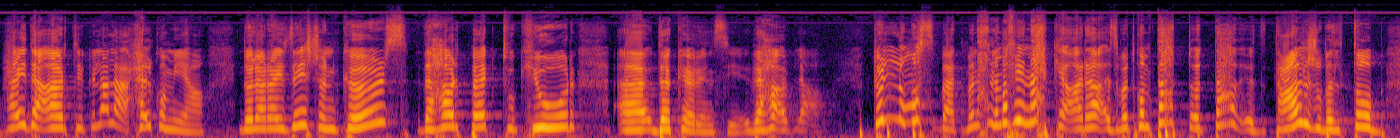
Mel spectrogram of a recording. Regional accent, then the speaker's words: Lebanon; أنا لبنانية وما بحمل غير جنسية

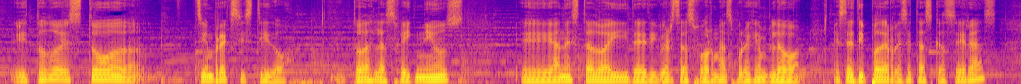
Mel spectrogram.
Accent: Mexico; moved away as an adult; also born or lived in Mexico City; en mi ciudad natal, que pues es una ciudad con una población bastante baja comparada con Ciudad de México

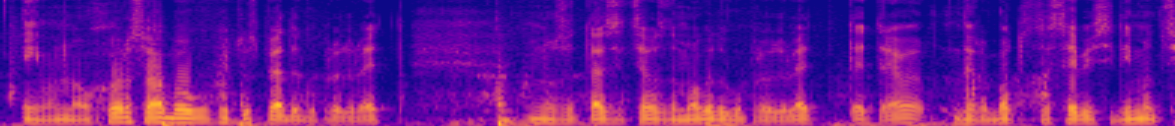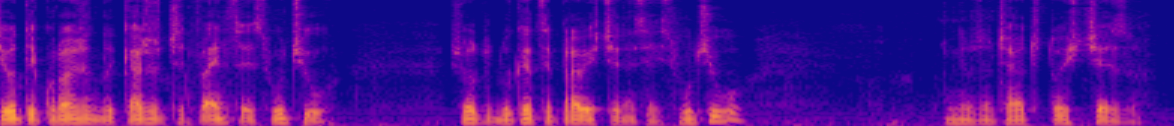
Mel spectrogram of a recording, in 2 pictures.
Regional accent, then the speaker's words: Byala Slatina, Vratsa Province, Bulgaria; moved away; в моя роден град Бела Слатина

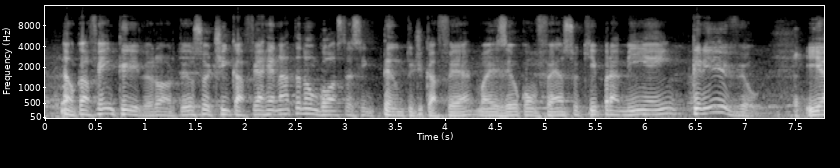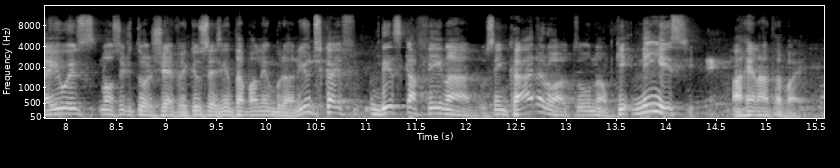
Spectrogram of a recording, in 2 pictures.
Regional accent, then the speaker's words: Ribeirão Preto, São Paulo, Brazil; Eu sou de Ribeirão Preto

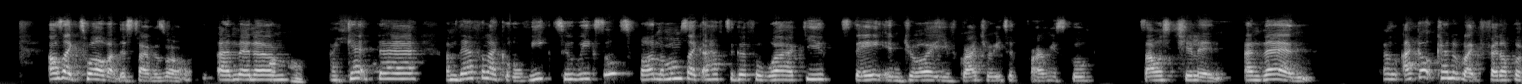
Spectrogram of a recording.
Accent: London, United Kingdom; accent: South London; moved away; also born or lived in Abuja, Nigeria; this little ratchet South London girl with my strong ass accent

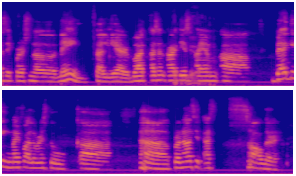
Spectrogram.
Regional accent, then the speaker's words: Philippines; we're Filipino.

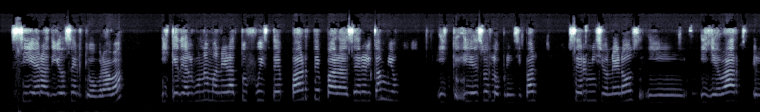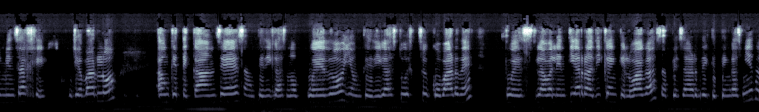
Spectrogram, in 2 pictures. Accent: Ajalpan, Puebla, Mexico; soy originaria de Ajalpan, Puebla, cerquita de la diócesis de Tehuacán

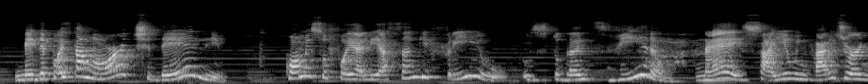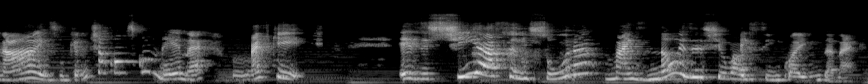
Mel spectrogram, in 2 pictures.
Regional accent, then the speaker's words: Brazil

